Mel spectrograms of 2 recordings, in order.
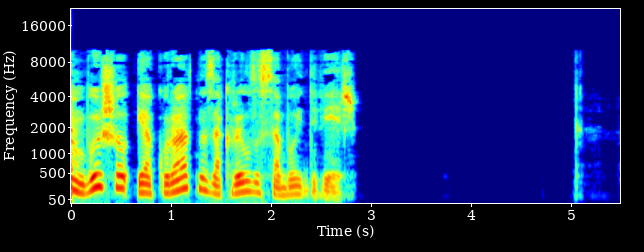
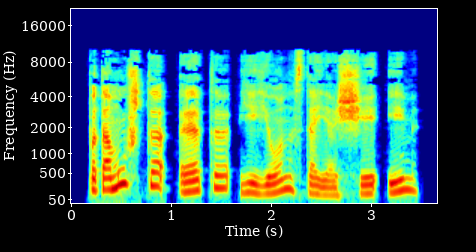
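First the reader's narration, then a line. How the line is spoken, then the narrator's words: Plain. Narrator (Russian): ответил Эдуард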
